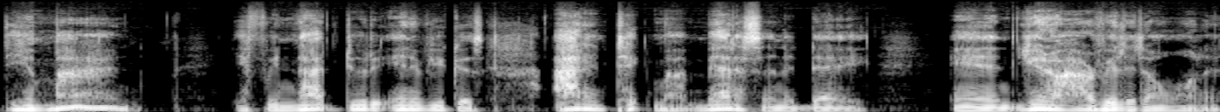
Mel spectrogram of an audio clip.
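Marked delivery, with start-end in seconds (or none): 0.0-4.3 whispered words. Retelling how an interviewee asked to skip the interview; retelling a whisper. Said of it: "He's whispering".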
